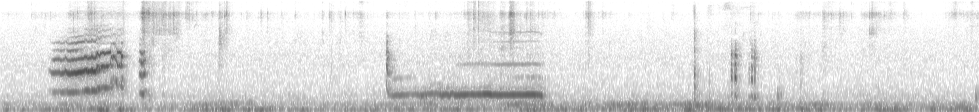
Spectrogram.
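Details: Chicken with a short rising harmonic call, then after a pause a steadier, drawn-out tonal note held for about one and a half seconds, with a few clicks around it.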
